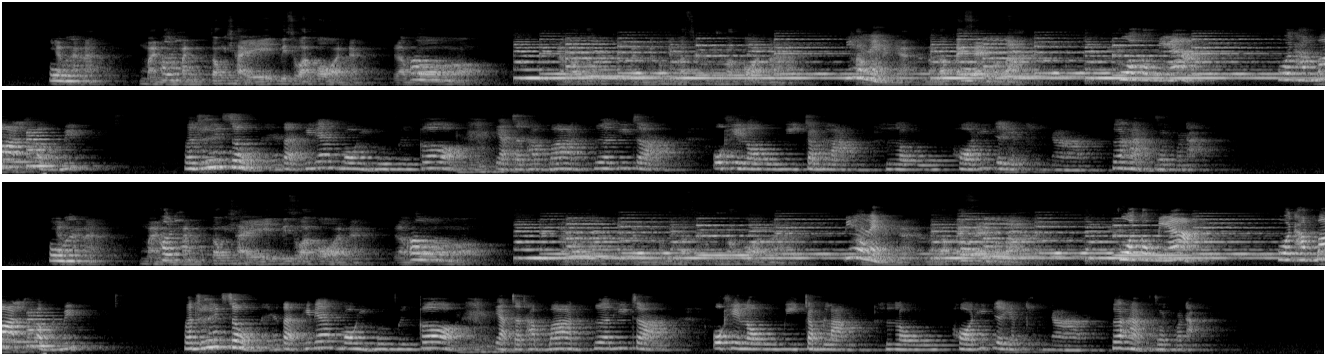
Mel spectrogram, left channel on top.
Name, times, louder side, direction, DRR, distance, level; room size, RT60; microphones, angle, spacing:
voice 1, 0.5-0.9 1.4-3.6 3.9-4.8 5.5-8.0 8.5-10.4 17.8-18.2 23.3-23.4, left 2 dB, 80° left, 1 dB, 0.6 m, -30 dB
voice 2, 1.6-1.9 4.0-4.5 8.4-8.8 9.6-9.9 11.2-11.9 12.8-14.0 15.1-19.9 20.3-24.1 24.3-25.1, right 3 dB, 40° right, 3 dB, 0.3 m, -23 dB
sound 1, 5.1-13.6, left 1 dB, 40° left, 0.6 m, -21 dB
3.4 x 2.9 x 2.3 m, 0.87 s
head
